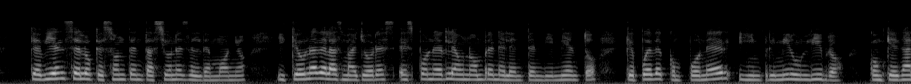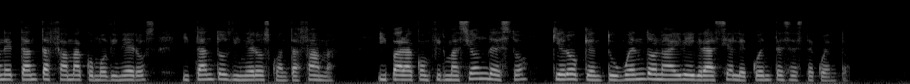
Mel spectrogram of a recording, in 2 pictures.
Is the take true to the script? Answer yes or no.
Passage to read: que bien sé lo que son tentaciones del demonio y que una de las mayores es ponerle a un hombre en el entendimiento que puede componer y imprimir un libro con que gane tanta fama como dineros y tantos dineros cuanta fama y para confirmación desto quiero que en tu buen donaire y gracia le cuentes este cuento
yes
